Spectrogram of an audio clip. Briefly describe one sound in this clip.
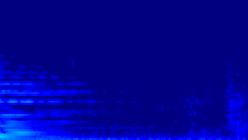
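A saxophone quartet holds a final chord in a reverberant hall, which then fades away.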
